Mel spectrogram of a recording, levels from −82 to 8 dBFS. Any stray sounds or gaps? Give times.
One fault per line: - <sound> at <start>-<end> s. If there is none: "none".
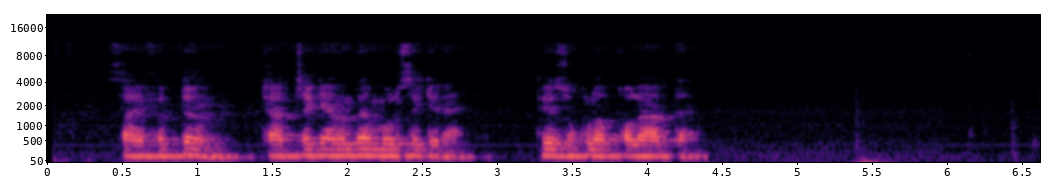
- whoosh at 5.3-5.8 s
